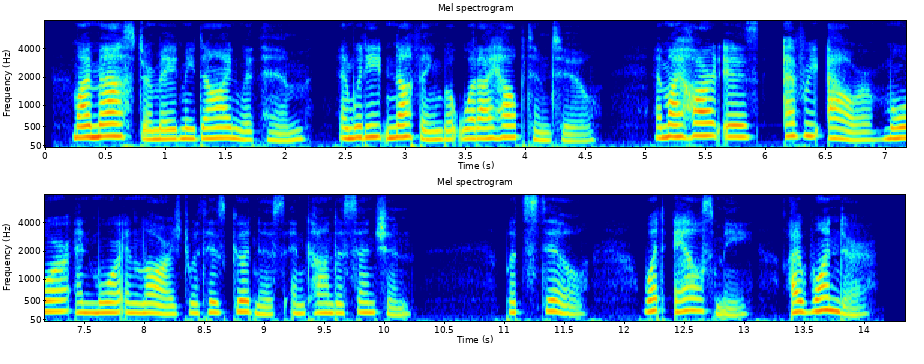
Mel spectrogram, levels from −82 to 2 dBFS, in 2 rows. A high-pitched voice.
Yes: high, 225 Hz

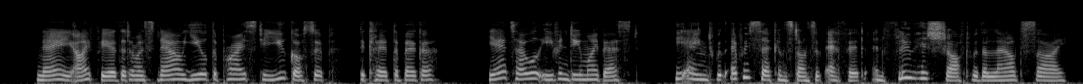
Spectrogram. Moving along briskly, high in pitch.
Yes: fast, 210 wpm; high, 210 Hz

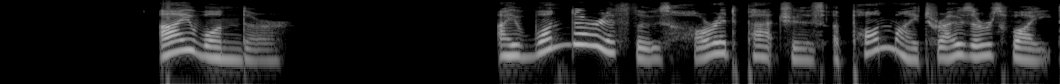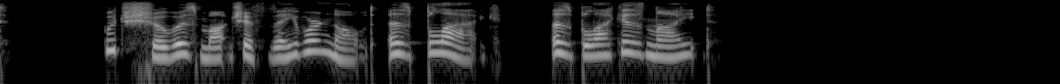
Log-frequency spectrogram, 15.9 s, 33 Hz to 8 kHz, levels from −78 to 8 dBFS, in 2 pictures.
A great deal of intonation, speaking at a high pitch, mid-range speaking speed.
No: wide, 5.7 semitones; high, 210 Hz; slow, 100 wpm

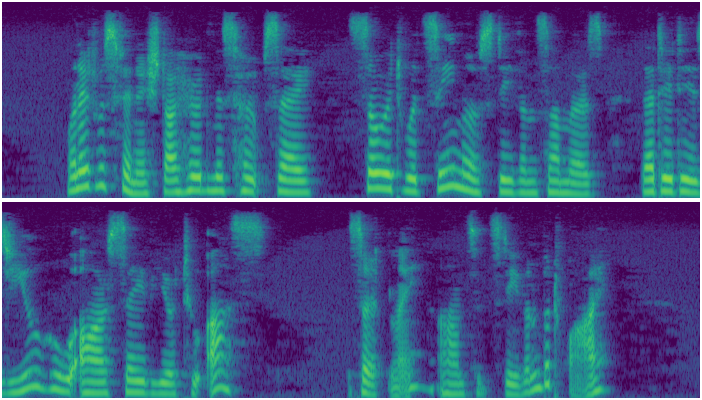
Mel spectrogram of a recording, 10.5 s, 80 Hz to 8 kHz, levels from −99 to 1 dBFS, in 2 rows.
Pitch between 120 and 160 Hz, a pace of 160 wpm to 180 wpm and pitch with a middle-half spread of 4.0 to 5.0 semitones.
No: medium, 185 Hz; average, 170 wpm; average, 4.6 semitones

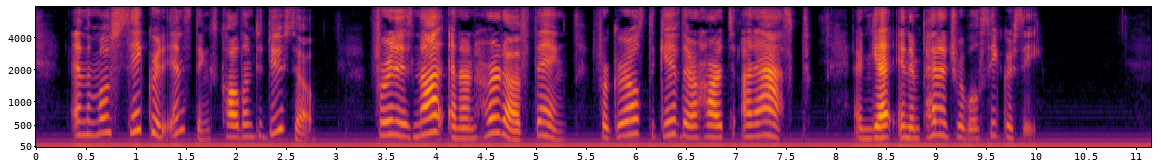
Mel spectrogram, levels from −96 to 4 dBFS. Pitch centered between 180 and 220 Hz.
No: very high, 260 Hz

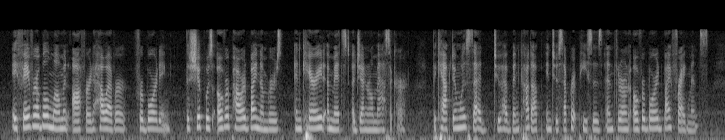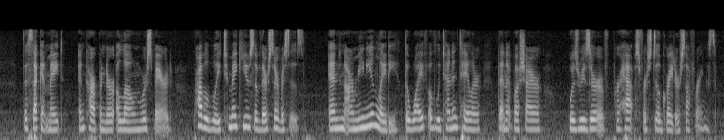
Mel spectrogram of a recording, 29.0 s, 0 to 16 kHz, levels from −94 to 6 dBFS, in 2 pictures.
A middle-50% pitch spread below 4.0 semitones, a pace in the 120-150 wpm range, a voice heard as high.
Yes: narrow, 2.5 semitones; average, 145 wpm; high, 205 Hz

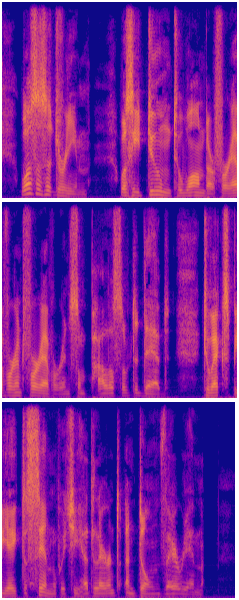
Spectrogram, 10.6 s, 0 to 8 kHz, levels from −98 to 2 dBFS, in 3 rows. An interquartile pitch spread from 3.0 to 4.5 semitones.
Yes: average, 3.6 semitones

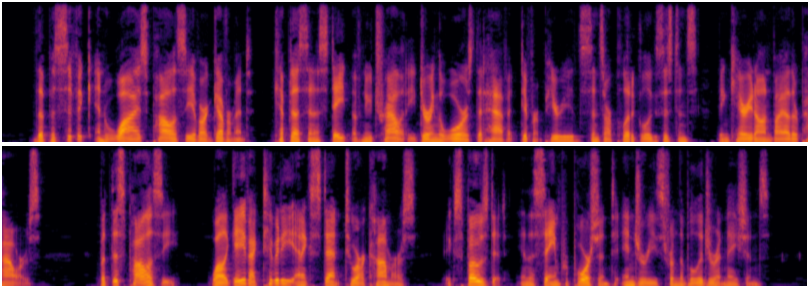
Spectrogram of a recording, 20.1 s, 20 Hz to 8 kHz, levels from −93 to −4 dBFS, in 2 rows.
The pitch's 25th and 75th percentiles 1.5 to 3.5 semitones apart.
No: average, 3.9 semitones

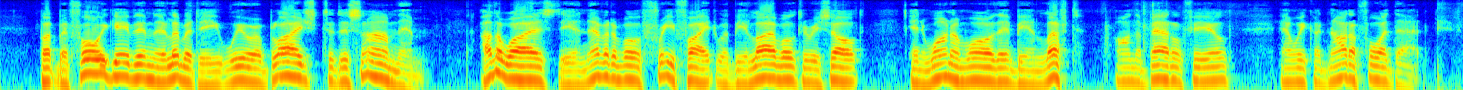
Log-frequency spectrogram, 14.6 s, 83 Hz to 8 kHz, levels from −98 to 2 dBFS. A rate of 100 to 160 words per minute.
No: average, 170 wpm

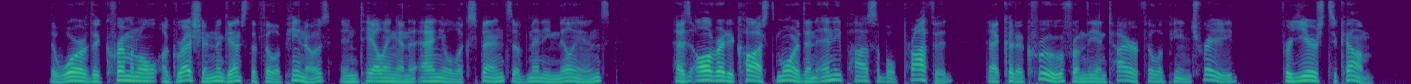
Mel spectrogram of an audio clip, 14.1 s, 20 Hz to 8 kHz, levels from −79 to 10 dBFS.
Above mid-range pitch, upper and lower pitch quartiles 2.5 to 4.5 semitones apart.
No: low, 130 Hz; average, 4.2 semitones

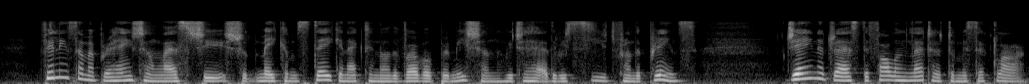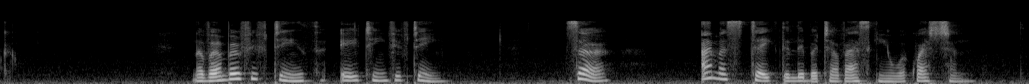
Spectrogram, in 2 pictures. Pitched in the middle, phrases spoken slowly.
Yes: medium, 160 Hz; slow, 130 wpm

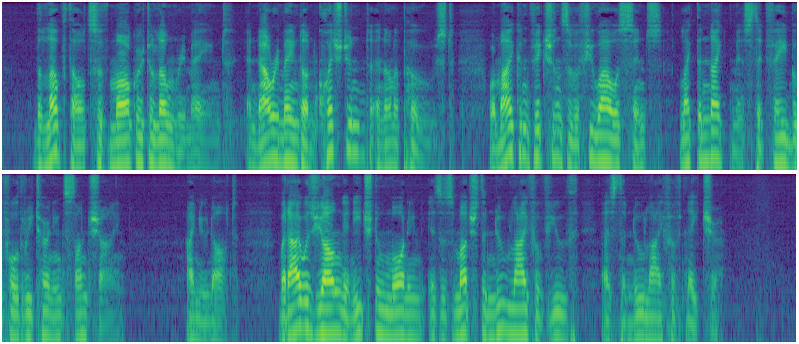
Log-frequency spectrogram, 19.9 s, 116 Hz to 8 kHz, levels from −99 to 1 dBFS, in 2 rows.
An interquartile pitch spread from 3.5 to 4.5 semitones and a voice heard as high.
No: average, 3.8 semitones; low, 120 Hz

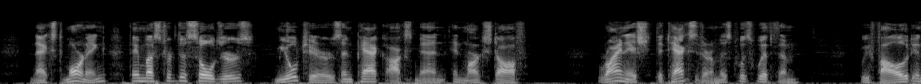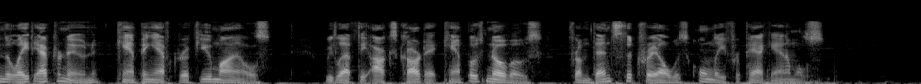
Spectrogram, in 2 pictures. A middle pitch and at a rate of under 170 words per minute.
No: low, 105 Hz; average, 155 wpm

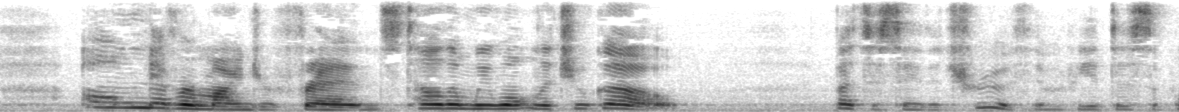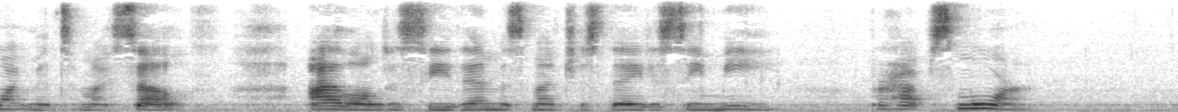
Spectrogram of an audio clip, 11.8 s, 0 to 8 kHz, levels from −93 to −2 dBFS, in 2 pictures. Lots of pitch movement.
Yes: wide, 6.0 semitones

